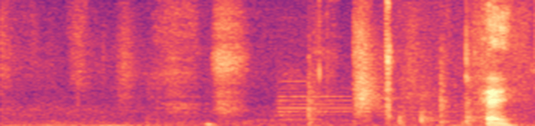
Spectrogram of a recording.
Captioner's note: chuckles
